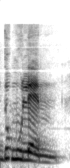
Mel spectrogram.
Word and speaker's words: Dumoulin: Dumoulin, Sí, se llama, porque es un autor francés, se pronuncia Dumoulin.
